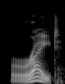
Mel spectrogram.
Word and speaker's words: write: is WR I te right so we have a silent W pronunciation yes we have a silent W here so I want to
